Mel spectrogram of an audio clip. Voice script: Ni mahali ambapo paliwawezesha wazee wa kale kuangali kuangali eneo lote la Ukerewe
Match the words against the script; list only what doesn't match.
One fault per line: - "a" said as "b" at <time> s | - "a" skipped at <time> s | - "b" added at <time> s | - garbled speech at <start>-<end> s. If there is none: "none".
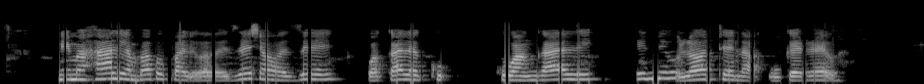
- "kuangali" skipped at 6.0 s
